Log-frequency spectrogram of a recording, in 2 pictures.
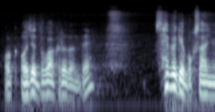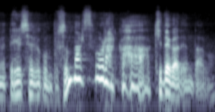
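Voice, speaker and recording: Preaching at a dawn service, this pastor's voice sits on the low side, creaky with a breathy edge, and his pitch swoops wildly at a moderate pace. He chats with the congregation, poses questions, and cracks jokes, voicing everyday people in quotes.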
